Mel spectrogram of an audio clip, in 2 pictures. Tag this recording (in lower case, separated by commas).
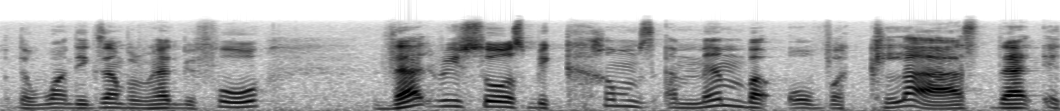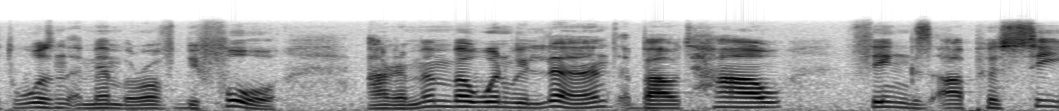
speech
